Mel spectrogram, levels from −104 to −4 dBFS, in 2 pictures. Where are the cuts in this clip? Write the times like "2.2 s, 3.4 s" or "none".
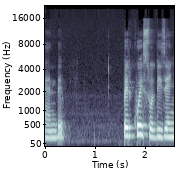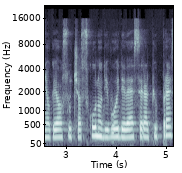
1.4 s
